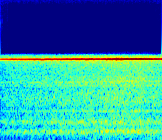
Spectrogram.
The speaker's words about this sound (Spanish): Me dice el capitán que el avión de valor está prendiendo motores.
